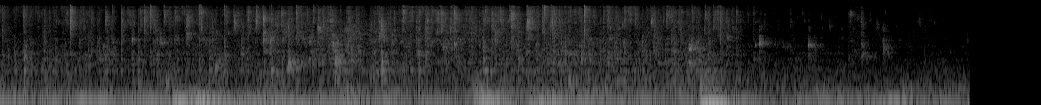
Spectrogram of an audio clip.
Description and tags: Water draining out of a sink.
